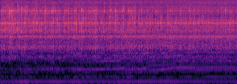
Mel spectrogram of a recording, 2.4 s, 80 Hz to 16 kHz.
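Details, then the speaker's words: Washing machine motor on TDA1085c speed controller for a grindstone, low speed; high even whir with fine ticking from brushes rotating against their direction. "the clicking noise you can hear there is the brushes if we're rotating against the direction brushes are in like this"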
